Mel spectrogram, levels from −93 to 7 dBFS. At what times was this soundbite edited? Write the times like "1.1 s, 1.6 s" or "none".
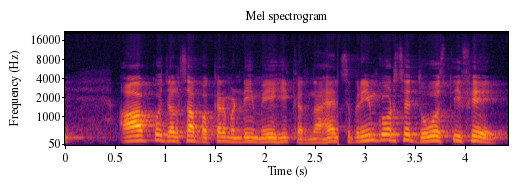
2.7 s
